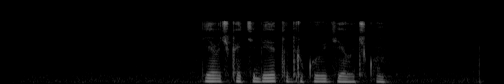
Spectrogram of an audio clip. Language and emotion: Russian, neutral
